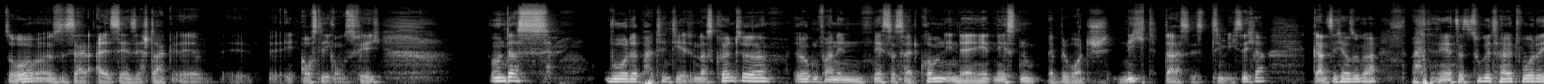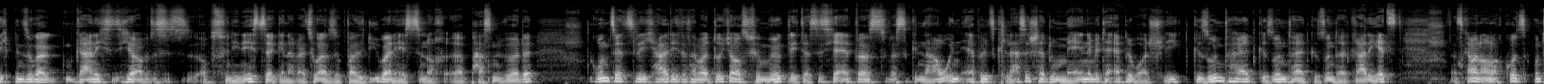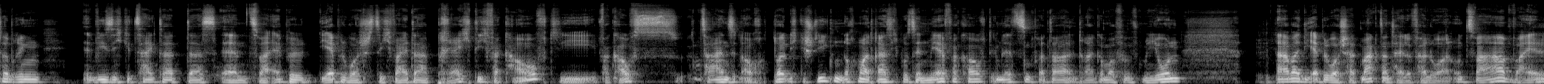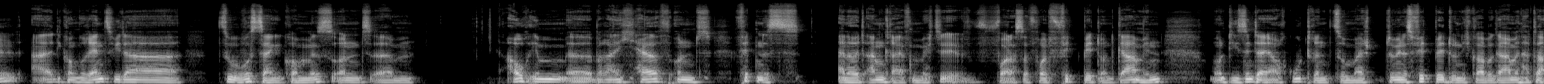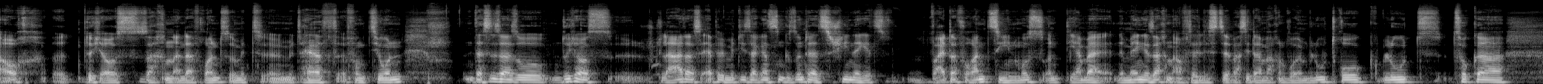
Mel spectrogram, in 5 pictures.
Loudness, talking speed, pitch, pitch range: -19 LUFS, 175 wpm, 105 Hz, 95-120 Hz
